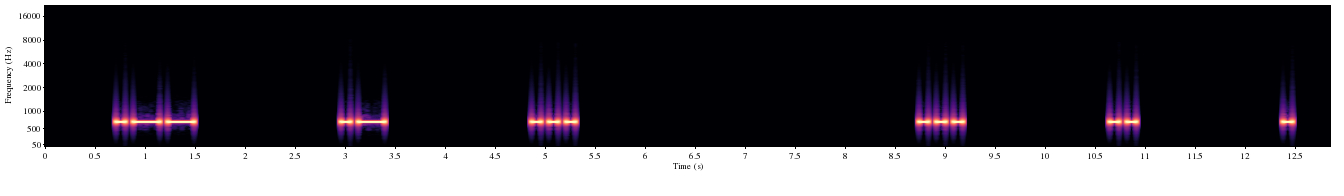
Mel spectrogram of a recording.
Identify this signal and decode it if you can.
Morse code, heard as a keyed tone, about 14 wpm, spaced as for 5 wpm, 700 Hz. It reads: WAS SIE
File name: Morsekurs / Witze / Witz 14. Januar 2020, 25 F70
